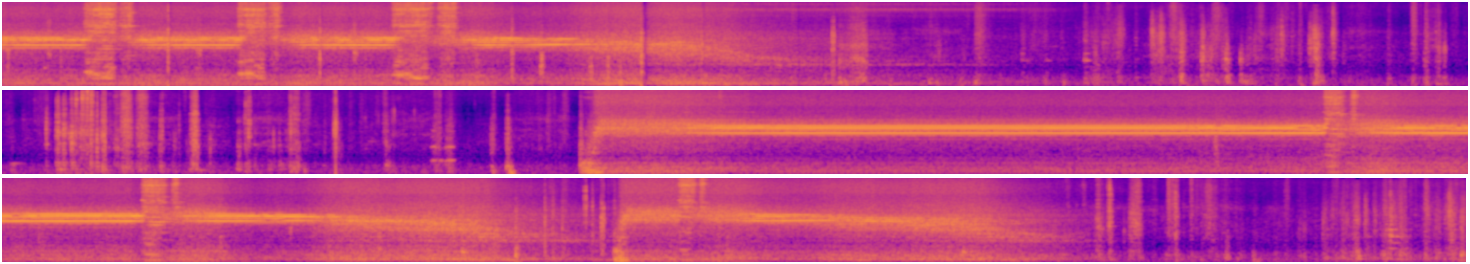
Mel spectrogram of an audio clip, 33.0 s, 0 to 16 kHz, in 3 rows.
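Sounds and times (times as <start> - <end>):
table saw whining: 0.0 - 7.2, 15.4 - 17.4, 18.3 - 30.4.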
